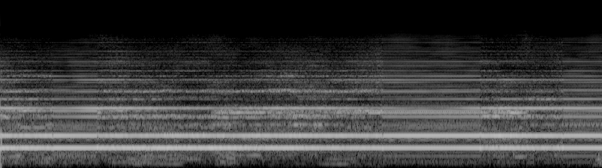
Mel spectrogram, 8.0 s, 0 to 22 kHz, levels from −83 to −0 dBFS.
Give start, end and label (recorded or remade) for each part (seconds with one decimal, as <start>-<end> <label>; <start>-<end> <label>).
0.0-0.7 remade; 0.7-1.3 recorded; 1.3-5.1 remade; 5.1-6.4 recorded; 6.4-7.5 remade; 7.5-8.0 recorded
